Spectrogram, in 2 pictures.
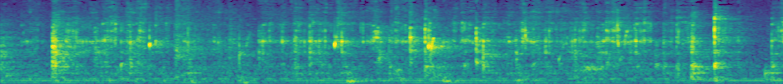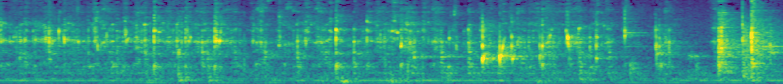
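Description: Metal spoon stirring a thin, dark liquid sauce in a glass mixing bowl: a continuous run of quick, light clinks and scrapes of metal against the glass as the ingredients are combined.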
